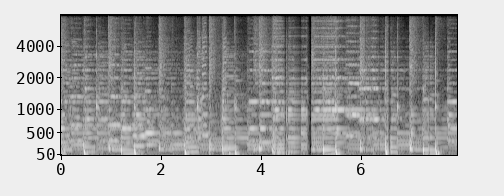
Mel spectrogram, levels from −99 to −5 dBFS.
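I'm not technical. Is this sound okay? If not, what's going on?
No, there are real dropouts, all in the second half.

The main problem is repeated packet loss, which gives a robotic sound. Between 4.46 and 5.02 s, four chunks of audio went missing on the way, the longest about 0.12 s. Each time, the receiving end plugged the hole by stretching out the last bit of sound, so almost half of that stretch is filler rather than the real thing. You hear it as choppy audio with pieces gone. It happens again from 6.08 to 6.99 s with five shorter gaps, none longer than about 0.05 s. About a fifth of that stretch is patched, so it's milder but still broken up.

There's also one short concealed packet loss between 7.35 and 7.39 s. A tiny slice of audio arrived too late, and the system papered over it by continuing the sound just before it, then blending back in. It's brief enough to come across as a quick smear or wobble rather than a gap, but anything very short at that moment could simply be lost.

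The overall sound stops at 8 kHz, which is normal for this kind of call connection and isn't part of the problem.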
